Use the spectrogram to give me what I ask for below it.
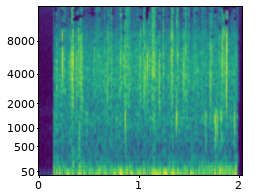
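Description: A loud, sustained blast roars as a young monster fires a heat ray from its horns, a dense rumbling burst that starts abruptly, holds steady for about two seconds and cuts off sharply.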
